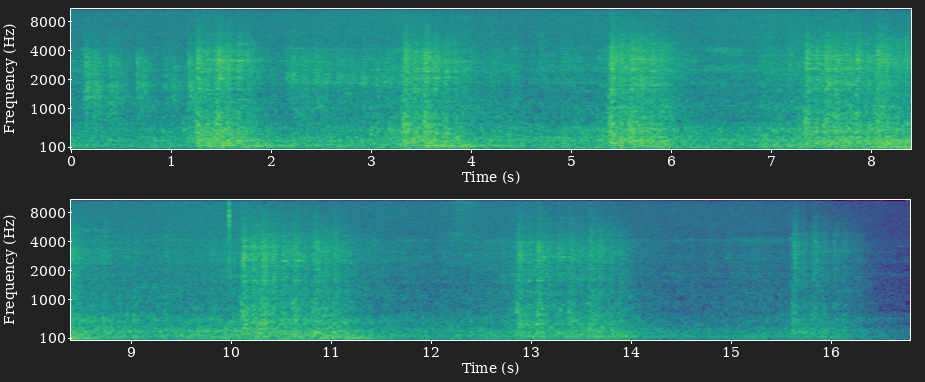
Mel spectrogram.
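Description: Norfolk Southern freight train rolling through a grade crossing: the wheels clatter over the rails, swelling about every two seconds as each car's wheel sets pass. The sound fades away near the end.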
